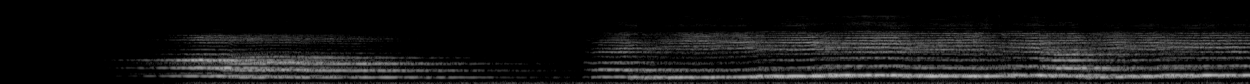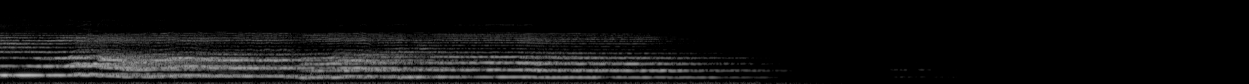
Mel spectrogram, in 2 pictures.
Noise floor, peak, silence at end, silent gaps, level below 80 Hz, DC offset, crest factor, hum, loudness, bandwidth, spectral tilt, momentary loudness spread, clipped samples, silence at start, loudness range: under -90 dBFS; -16 dBFS; 5 s; none; -64 dBFS; under 0.1%; 16 dB; none; -30 LUFS; 12.5 kHz; -3.5 dB/octave; 12 LU; under 0.1%; 1.45 s; 12 LU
